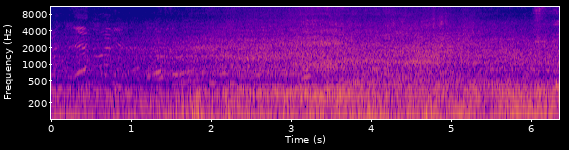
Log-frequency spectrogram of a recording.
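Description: Road traffic noise from a busy street, a steady rush that swells about two seconds in as vehicles pass, with faint, indistinct voices early on.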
